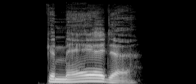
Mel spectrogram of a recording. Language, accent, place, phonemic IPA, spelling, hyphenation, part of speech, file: German, Germany, Berlin, /ɡəˈmɛːldə/, Gemälde, Ge‧mäl‧de, noun, De-Gemälde.ogg
- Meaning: painting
